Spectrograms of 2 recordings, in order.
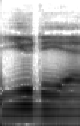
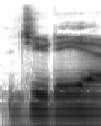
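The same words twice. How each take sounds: First: The word begins with a Y sound. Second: The word begins with a J sound. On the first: This is the original ancient pronunciation. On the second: This is the modern pronunciation.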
